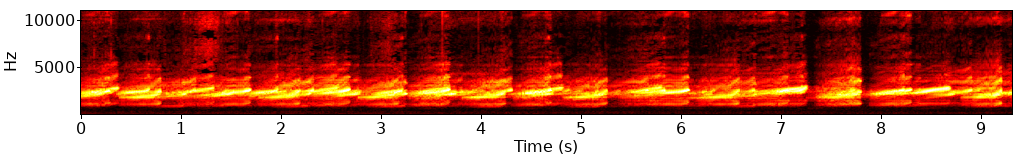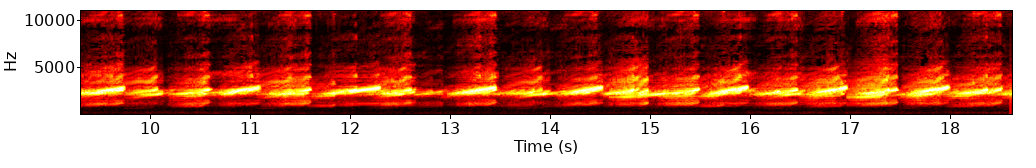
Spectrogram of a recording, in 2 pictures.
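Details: Mountain chorus frogs (Pseudacris brachyphona) calling in a dense chorus of short, raspy, rising trills near two kilohertz, in a Virginia forest where they breed in small water-holding areas such as road ruts.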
